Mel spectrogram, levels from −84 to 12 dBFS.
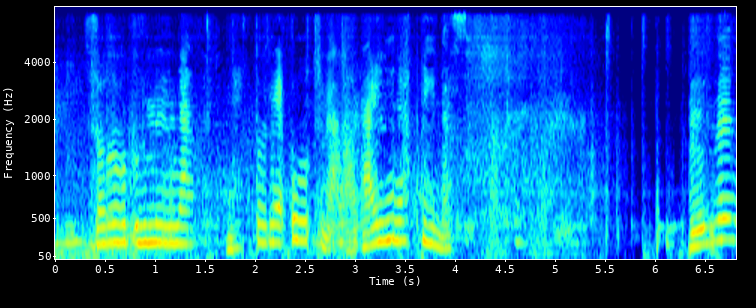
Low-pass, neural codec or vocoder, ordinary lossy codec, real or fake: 7.2 kHz; codec, 16 kHz in and 24 kHz out, 0.6 kbps, FireRedTTS-2 codec; MP3, 64 kbps; fake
